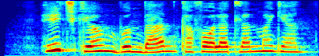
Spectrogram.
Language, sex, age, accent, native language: Uzbek, female, 18-24, Jizzax, Uzbek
